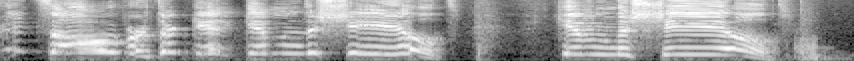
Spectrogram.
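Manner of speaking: high-pitched shouting, drawing out the last calls; over-the-top hype, way up high; excited proclamation. Real, not acted. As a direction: declare the title won in wild excitement. Hyped roster rant, declares it over.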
